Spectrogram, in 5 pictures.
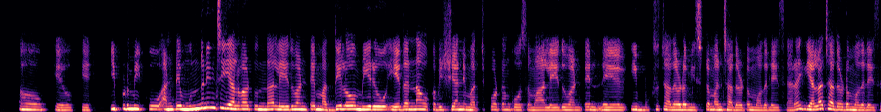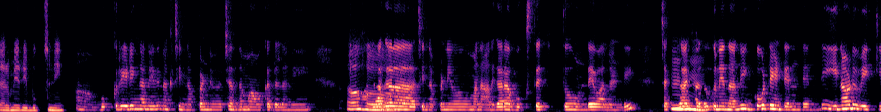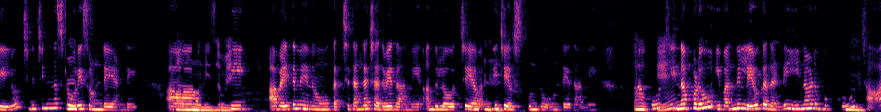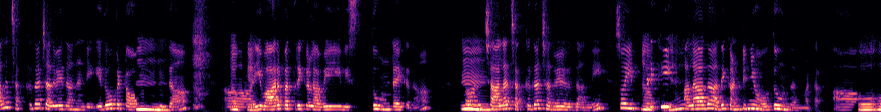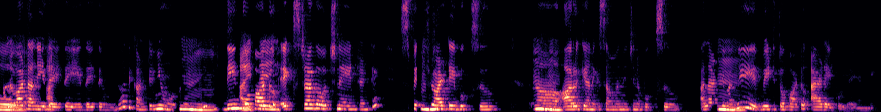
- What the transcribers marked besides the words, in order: static; in English: "బుక్స్"; in English: "బుక్స్‌ని?"; in English: "బుక్ రీడింగ్"; distorted speech; in English: "బుక్స్"; in English: "వీక్‌లీలో"; in English: "వీక్"; other background noise; in English: "టాపిక్"; sniff; in English: "సో"; in English: "సో"; in English: "కంటిన్యూ"; in English: "కంటిన్యూ"; in English: "ఎక్స్‌ట్రాగా"; in English: "స్పిరుచువాలిటీ బుక్స్"; in English: "బుక్స్"; in English: "ఆడ్"
- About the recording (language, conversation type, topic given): Telugu, podcast, రోజుకు తక్కువ సమయం కేటాయించి మీరు ఎలా చదువుకుంటారు?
